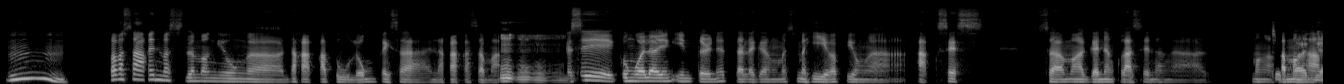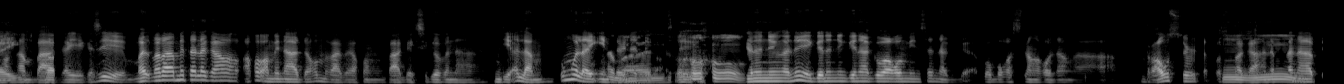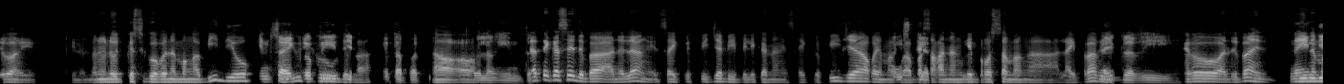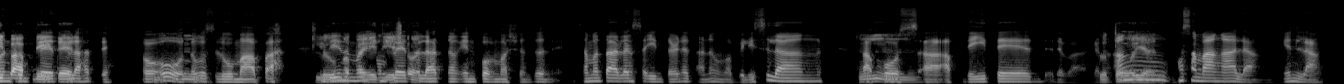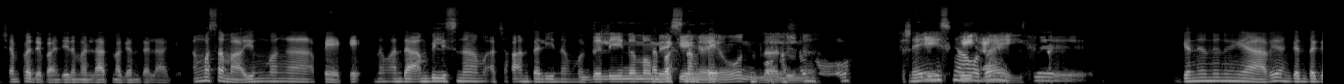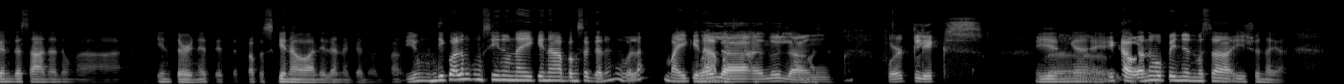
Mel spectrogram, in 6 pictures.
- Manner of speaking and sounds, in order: laughing while speaking: "Oo"; in English: "browser"; breath; in English: "encyclopedia"; in English: "encyclopedia"; hiccup; in English: "edition"; tsk; in English: "For clicks"
- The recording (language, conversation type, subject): Filipino, unstructured, Ano ang pinaka-kamangha-manghang bagay na nakita mo sa internet?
